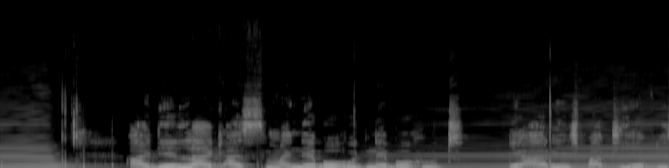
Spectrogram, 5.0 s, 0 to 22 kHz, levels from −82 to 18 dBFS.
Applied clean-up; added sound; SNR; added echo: none; Bowed string instrument; 13 dB; none.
